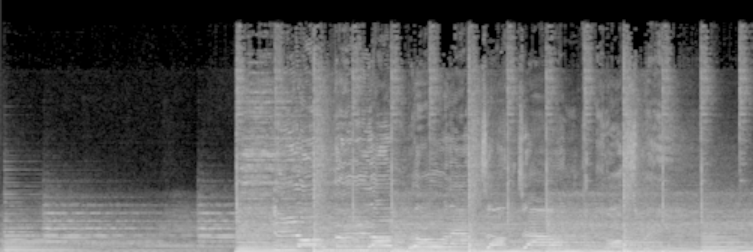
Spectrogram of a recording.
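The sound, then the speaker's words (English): A deep church bell tolls with a long, resonant ring, layered over sustained instrumental music that swells in loudly after a quieter opening. No one speaks. “The ringing of the division bell had begun.”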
